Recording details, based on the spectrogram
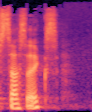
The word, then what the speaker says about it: Sussex: I live somewhere in England, a small village community just outside of Sussex." I'm saying that right? – Correct. – I looked it up, but I wanted to make sure.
